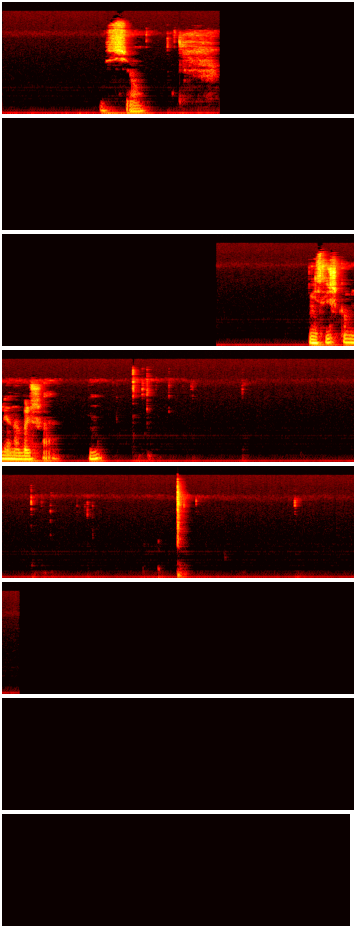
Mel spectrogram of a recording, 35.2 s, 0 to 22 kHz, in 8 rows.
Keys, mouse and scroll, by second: 0.2 scroll up 1, 0.4 g, 1.1 Escape, 1.4-5.6 middle drag, 1.6 Tab, 5.6 click, 5.9-6.4 scroll up 1, 6.4 Tab, 6.8 click, 7.1-8.9 alt+middle drag, 7.5 g, 8.9 click, 9.0 z, 9.2-14.4 alt+middle drag, 9.7 scroll down 2, 10.7-11.0 scroll down 2, 13.9-14.2 scroll down 1, 14.6 middle click, 15.0 ctrl+space, 17.9 ctrl+space, 17.9-25.2 middle drag, 19.1-19.7 scroll up 1, 19.7 KP_7, 20.2 scroll up 1, 20.6 scroll down 1, 20.9-21.3 scroll up 1, 21.3 alt+z, 21.9-22.7 scroll up 2, 22.7 Tab, 23.0-23.4 scroll up 2, 23.4 Tab, 23.6 scroll up 2, 23.9-24.8 scroll down 2, 24.8 alt+z, 25.2 click, 25.5 h, 25.6-26.2 scroll up 2, 26.0 click, 26.2 Tab, 27.2 1, 27.5 a, 29.7 click, 29.8 Tab, 30.0-30.3 scroll down 1, 30.3-33.0 alt+middle drag, 30.6 scroll down 1, 31.0 alt+q, 31.4 alt+q, 31.5 scroll down 1, 32.0 scroll up 2, 32.6 alt+h, 32.8 scroll up 2, 33.0 click, 33.1-33.5 alt+middle drag, 33.5 click, 33.7 alt+middle click, 33.9 scroll down 2, 34.0 g, 34.7 click, 34.8 scroll down 2, 34.9-35.1 alt+middle drag.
